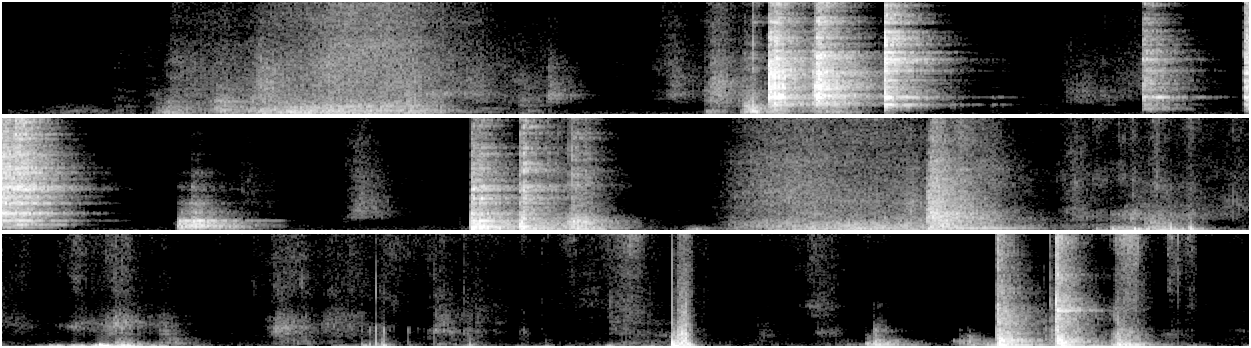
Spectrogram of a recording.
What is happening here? I opened the drawer, took out the dishes, I put the dishes on the table and closed the door to the kitchen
